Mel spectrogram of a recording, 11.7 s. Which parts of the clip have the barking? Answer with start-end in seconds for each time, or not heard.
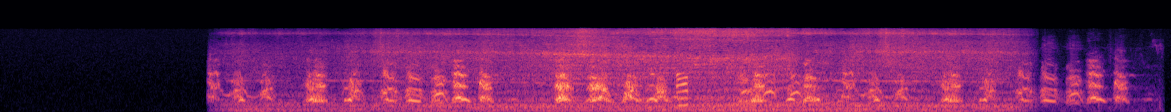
2.0-11.6.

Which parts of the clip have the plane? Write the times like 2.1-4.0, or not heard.
2.1-10.4.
